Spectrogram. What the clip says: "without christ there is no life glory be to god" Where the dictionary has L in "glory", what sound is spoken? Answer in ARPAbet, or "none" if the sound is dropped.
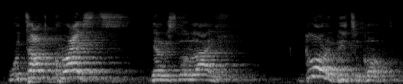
none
